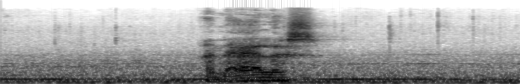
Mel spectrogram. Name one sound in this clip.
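A young man asks a short question in a quiet voice.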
